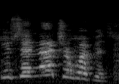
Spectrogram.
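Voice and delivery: high, indignant accusation; mock outrage. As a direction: call out the cheat up high.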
